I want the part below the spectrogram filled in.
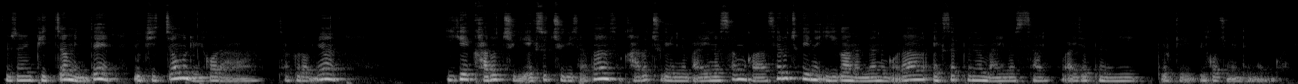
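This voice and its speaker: Casting: woman math tutor, low-ish, very mellow tone, casual chatty lesson, keeps checking in with students. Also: moderate pace, gravelly. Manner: frequent tag questions checking understanding; repeats filler "ja" to pace steps. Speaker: math teacher.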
